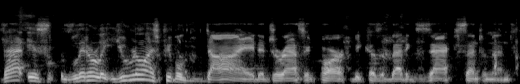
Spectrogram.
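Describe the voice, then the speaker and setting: A low-voiced man in his late thirties riffs with friends on a video call, animated and incredulous in his jokes. His deep voice comes through with clear background noise on the line. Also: fairly quick. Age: 30s. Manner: animated, incredulous, joking rants. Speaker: booktuber guest. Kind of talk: casual video-call chat. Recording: noisy video call audio.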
